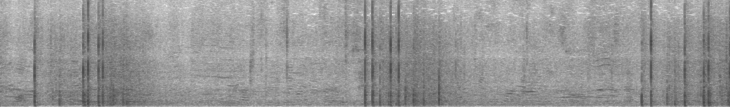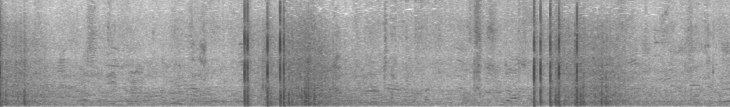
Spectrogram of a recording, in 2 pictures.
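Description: Fireworks burst overhead in sharp, crackling bangs every few seconds.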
